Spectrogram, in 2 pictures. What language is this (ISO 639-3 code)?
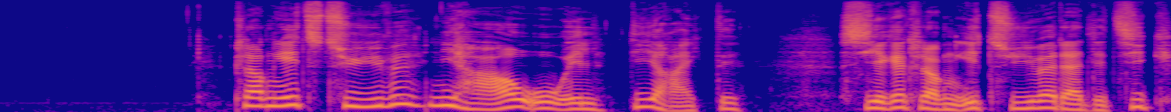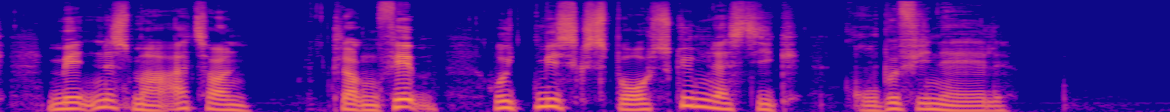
dan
